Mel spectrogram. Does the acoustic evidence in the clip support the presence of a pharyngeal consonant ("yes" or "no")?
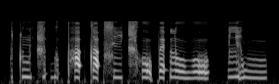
no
